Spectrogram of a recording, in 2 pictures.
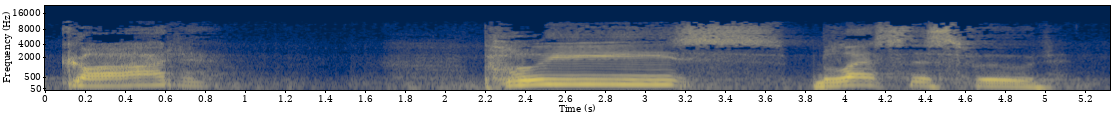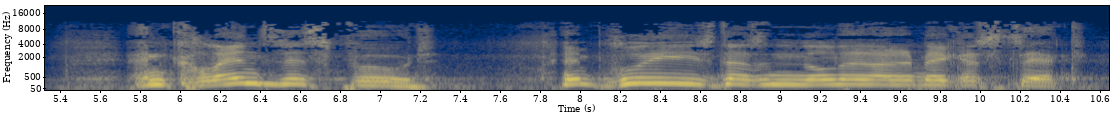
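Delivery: very slow, drawn-out pleading grace; slow earnest prayer. Retold or imitated. Praying over suspect food at a village dinner, slow and earnest. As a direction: stretch every word, begging for safe food. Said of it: "we prayed over the dinner".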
